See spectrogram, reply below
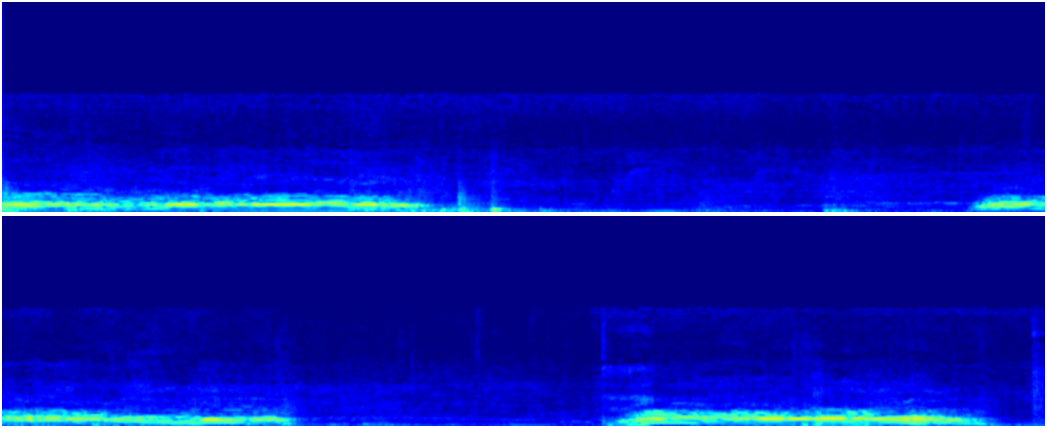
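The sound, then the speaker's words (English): A caged tiger, one of a row of caged tigers kept under an old tent, yowls three times: long, loud, wavering cries of about three seconds each, separated by short pauses, with a faint hum of background noise between them. “Have you ever heard a tiger yowl?”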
